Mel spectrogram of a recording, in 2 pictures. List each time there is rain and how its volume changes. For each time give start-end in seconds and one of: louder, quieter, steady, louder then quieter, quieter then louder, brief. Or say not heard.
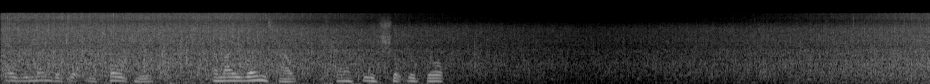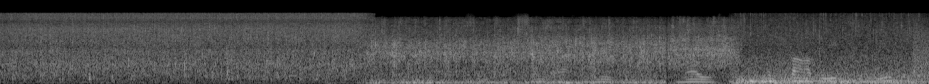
0.0-18.5 quieter then louder.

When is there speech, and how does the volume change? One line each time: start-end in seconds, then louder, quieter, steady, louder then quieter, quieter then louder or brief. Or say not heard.
0.0-4.5 louder then quieter
13.9-18.5 louder.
